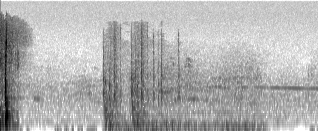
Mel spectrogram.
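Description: Footsteps clunk on wooden ladder rungs.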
